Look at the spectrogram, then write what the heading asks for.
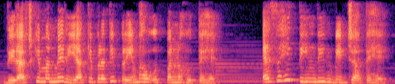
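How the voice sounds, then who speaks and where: A woman's voice: high voice, expressive, moderate pace, dark tone. A woman storyteller giving scripted narration of a children's fairy tale. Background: faint background music.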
